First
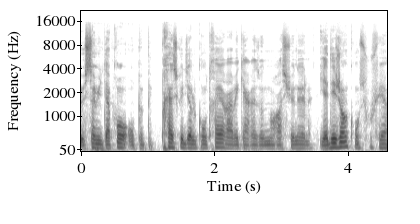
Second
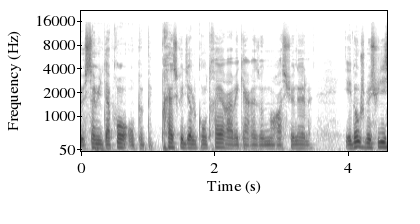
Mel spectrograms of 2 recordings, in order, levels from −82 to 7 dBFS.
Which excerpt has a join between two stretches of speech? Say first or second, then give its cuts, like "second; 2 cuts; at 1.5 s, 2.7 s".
first; 1 cut; at 3.5 s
